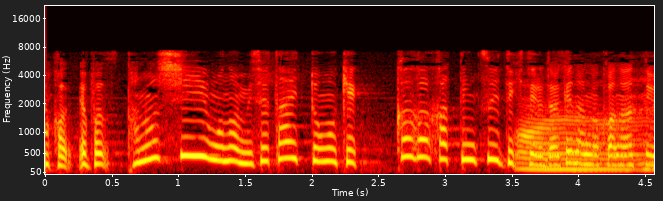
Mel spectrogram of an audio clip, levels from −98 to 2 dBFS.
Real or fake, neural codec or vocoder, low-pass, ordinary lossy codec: real; none; 7.2 kHz; none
